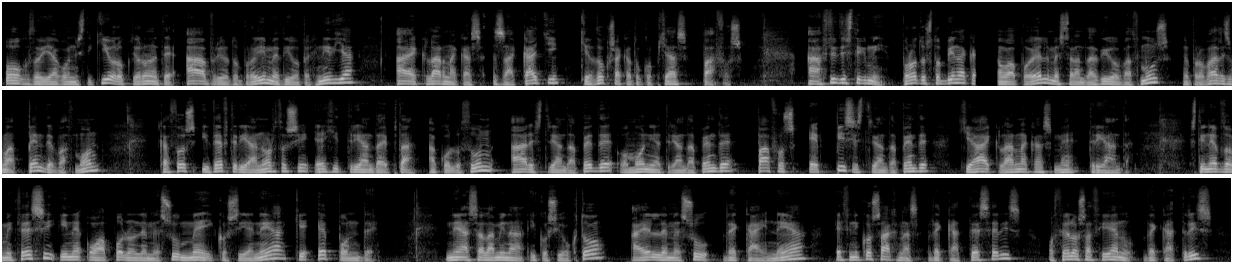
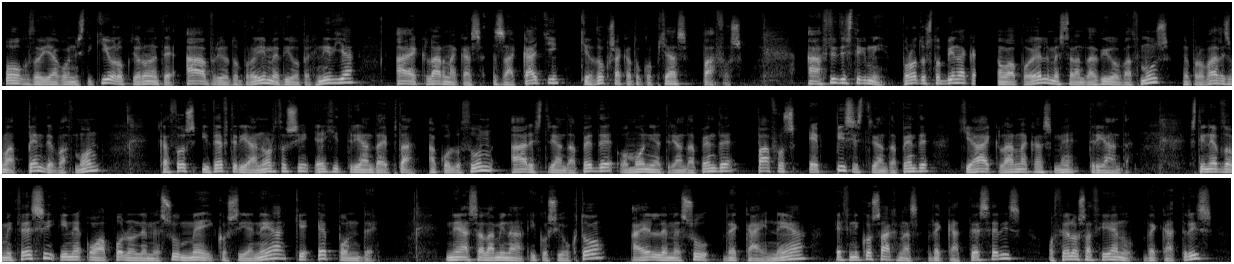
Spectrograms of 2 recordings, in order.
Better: neither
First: audio cutting out; at 9.5 s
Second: audio cutting out; at 9.5 s

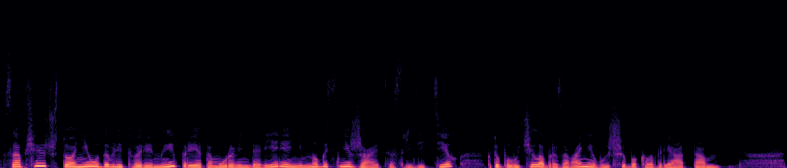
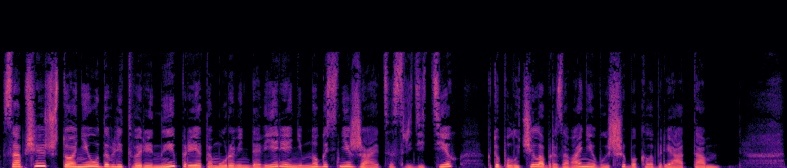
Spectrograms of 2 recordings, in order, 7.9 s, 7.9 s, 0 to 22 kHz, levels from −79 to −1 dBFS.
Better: second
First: muffled; very; fading above 2 kHz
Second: none

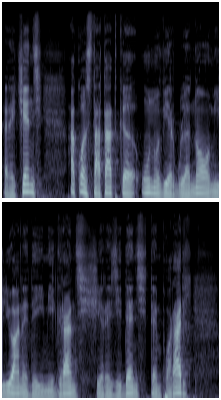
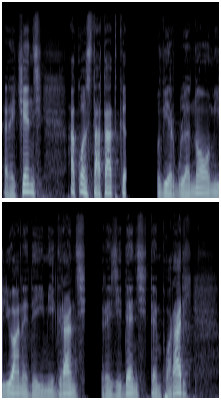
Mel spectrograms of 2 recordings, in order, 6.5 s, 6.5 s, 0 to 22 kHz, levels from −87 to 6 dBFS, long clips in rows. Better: first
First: none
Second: audio cutting out; at 2 s and at 4.5 s

